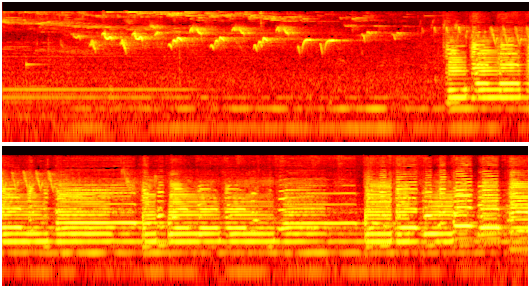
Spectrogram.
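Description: A high school marching band in performance. Over a soft held low note, quick high bird-like chirps fall in pitch one after another. About four and a half seconds in, the full band of brass and woodwinds comes in loudly with held chords, and percussion hits come near the end.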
